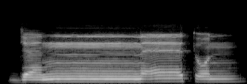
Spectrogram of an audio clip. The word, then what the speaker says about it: جنات: جنات، أول الكلمة جنة فعل، صح؟ طيب وآخر الكلمة نات فعل. إذن النبر هو هو على حركة النون، وسبحان الله العجيب أننا عندما ننطق الكلمة من أولها نأتي بفعل جنة، وعندما نأتي ننطق الكلمة في آخرها نأتي بفعل، فنقول نات جنات هكذا.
